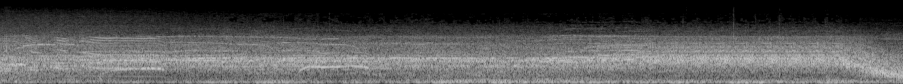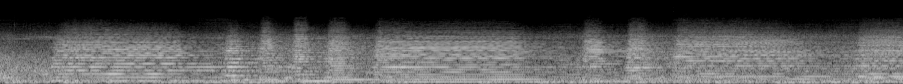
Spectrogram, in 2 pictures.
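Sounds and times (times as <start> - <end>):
falling pitch sweep: 8.2 - 11.5
held synth chords: 8.4 - 18.0.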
